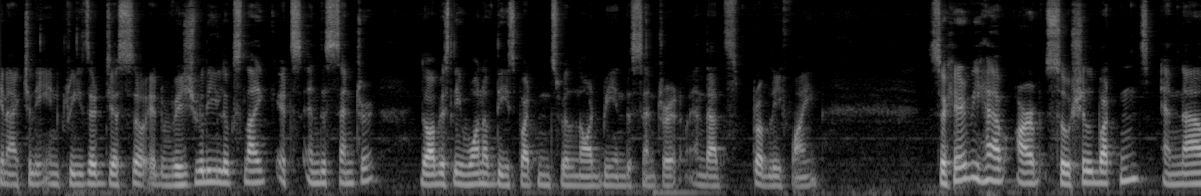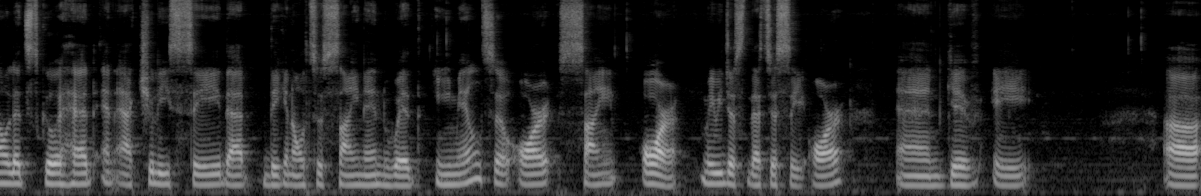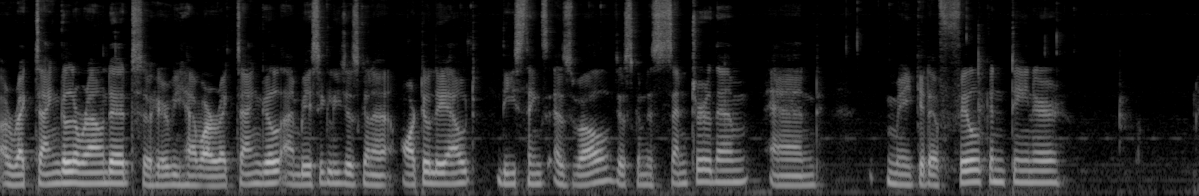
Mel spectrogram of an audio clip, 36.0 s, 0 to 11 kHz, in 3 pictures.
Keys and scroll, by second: 0.5 shift+Up, 3.1 shift+super+Up, 3.2 shift+super+3, 3.8 super+3, 6.4 super+2, 7.9 Up, 8.7 Down, 9.0 Up, 9.3 super+3, 10.3 super+2, 13.0-15.7 typing, 17.3-19.0 typing, 18.4 alt+n, 18.4 alt+BackSpace, 19.4 Down, 21.0 r, 24.0 super+Up, 27.4 shift+a.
